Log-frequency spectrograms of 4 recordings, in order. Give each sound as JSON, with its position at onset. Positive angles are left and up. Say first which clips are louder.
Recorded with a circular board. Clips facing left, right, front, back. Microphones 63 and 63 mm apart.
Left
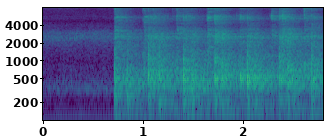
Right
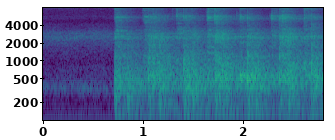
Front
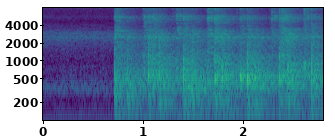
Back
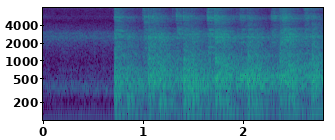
{"t": 0.7, "sound": "running footsteps", "louder": "left 2 dB, front 2 dB", "azimuth_deg": 60, "distance_m": 1.6}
